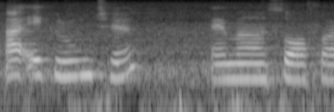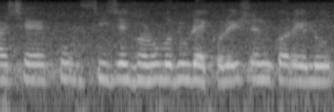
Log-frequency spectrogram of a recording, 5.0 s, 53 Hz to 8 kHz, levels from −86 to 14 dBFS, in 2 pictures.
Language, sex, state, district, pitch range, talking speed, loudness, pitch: Gujarati, female, Gujarat, Gandhinagar, 225-250 Hz, 155 wpm, -18 LUFS, 230 Hz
